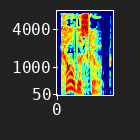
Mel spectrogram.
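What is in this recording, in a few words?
"culdoscope", British English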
